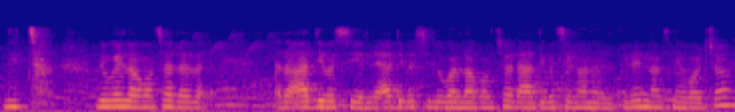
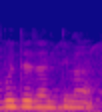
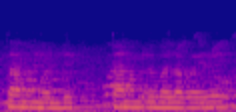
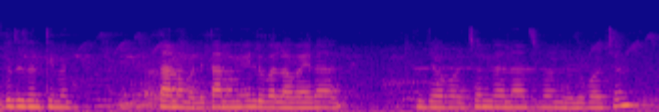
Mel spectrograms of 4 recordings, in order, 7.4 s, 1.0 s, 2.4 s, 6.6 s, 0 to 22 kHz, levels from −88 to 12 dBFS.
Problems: constant background noise, low volume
